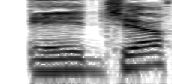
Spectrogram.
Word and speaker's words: ella: In Spanish, double L takes up the sound of Y in some areas and a soft J in others, so you'll hear both ella and ella.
